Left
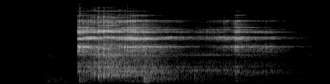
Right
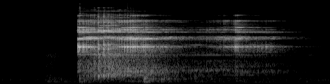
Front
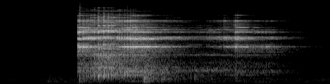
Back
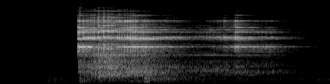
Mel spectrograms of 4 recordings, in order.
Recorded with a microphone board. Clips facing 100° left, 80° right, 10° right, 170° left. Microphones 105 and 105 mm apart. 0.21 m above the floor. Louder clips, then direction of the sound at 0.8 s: Right 1 dB, even; 20° left.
